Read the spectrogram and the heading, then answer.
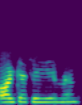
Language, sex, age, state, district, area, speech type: Hindi, female, 18-30, Uttar Pradesh, Chandauli, urban, conversation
